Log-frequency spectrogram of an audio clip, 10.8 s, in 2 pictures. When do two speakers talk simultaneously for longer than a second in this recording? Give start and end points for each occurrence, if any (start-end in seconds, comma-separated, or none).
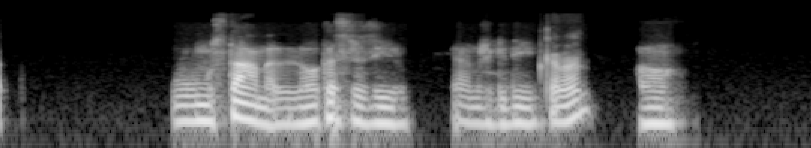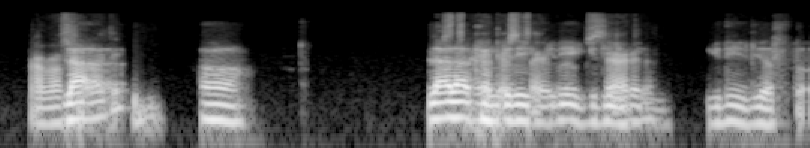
8.4-9.8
